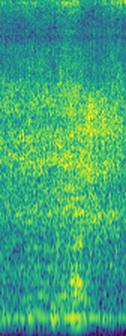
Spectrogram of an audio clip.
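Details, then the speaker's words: Outboard running on a broken prop with throttle kicked up: drone surges and flares in revs without the boat pulling harder as the propeller slips. Outboard propeller hub slipping. "Oop, it started to slip there. I felt it slipping."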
